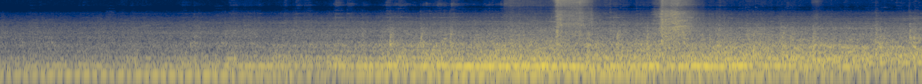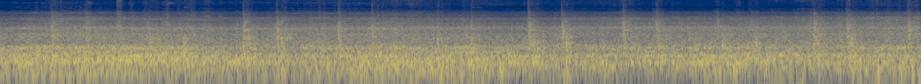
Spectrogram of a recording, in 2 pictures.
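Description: Bangladesh Railway diesel-electric locomotive approaching and passing close by, its engine hum growing louder, with two sharp bangs about a second apart as it goes past. Then its intercity coaches roll by with a steady clickety-clack of wheels over the rail joints.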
